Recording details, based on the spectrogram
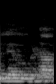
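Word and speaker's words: lambda: हैं Greek Greek लडा लडा नहीं लडा बोलते हैं बी साइलेंट हो जाती है पहचान लीजिएगा ग्रीक ये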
